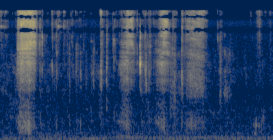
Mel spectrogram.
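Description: Close-miked mouth sounds of a person eating pasta with meatballs: a louder intake of noodles about half a second in, then soft wet chewing, with one sharp click near the middle.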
